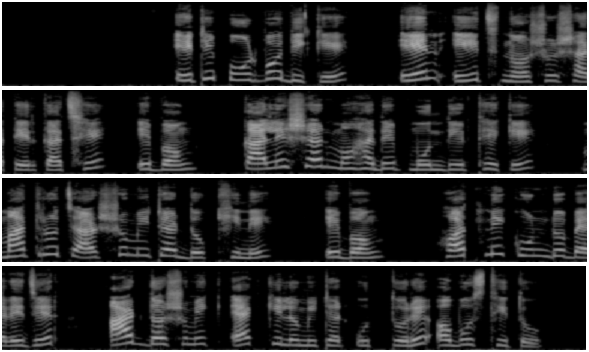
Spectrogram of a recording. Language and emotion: Bengali, neutral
